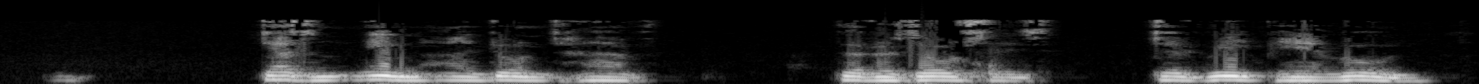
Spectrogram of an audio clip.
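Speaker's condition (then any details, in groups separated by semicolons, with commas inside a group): Parkinson's disease; Parkinson's disease diagnosed 2015, deep brain stimulation 2016, permanent tremor despite it; poor balance, cannot walk without stick, falls if jostled in crowds, computer work affected; tends to slur words, speaks more slowly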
